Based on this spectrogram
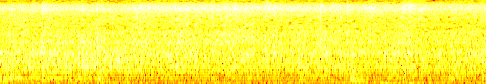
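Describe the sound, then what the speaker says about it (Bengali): Ginger paste, garlic and onion sizzle steadily in a pan over a medium gas flame, a continuous close hiss with no pauses and no talking. "আদা রসুন পেঁয়াজটাকে একটু প্রথমে কষিয়ে নেব, গ্যাসের ফ্লেমটাকে মিডিয়ামে রেখে।"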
